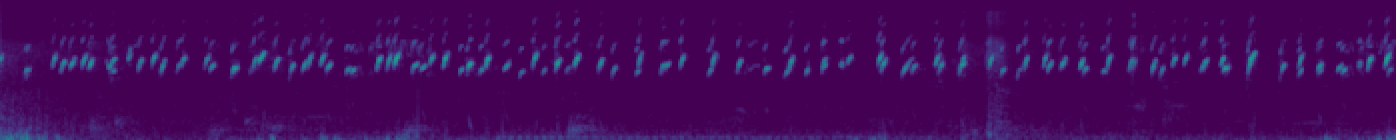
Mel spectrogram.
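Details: A goldfinch sings without pause, with lively, tinkling, high-pitched twitters tumbling quickly one after another for several seconds over a soft low background hum.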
